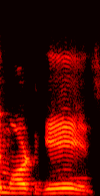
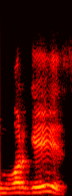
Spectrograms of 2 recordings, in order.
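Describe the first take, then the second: First: "mortgage" with the T sounded; T pronounced. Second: "mortgage" with no T sound; silent T. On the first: Teacher showing what students will say, "mortgage" with audible T. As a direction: say "mortgage" slowly as "mort-gage". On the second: Teacher correcting students, "mortgage" with the T silent. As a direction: say "mortgage" as "mor-gage", dropping the T. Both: Shown as a demonstration. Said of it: "T is the silent".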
